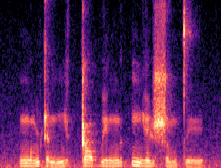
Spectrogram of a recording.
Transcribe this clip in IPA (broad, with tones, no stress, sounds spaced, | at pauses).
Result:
ŋ ə˧˥ m ʈ ə˨˩˨ ŋ ɲ a˦˥ k̚ ʈ ɔ˧˥ ɓ e˧ ŋ ə˦˥ k̚ ɲ e˧˥ j ʂ ə˧˥ m t̪ e˨˩˨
